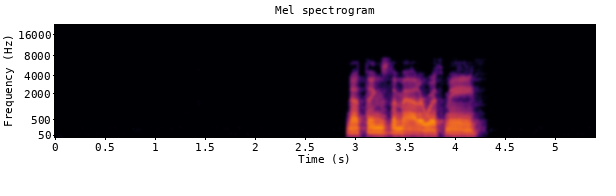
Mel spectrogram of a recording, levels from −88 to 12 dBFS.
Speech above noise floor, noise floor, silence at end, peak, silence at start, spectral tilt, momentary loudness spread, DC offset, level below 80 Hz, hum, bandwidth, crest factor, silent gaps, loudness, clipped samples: 70 dB; -86 dBFS; 1.2 s; -2 dBFS; 2.9 s; -6.5 dB/octave; 8 LU; under 0.1%; -58 dBFS; none; 7.2 kHz; 20 dB; none; -17 LUFS; under 0.1%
